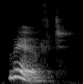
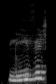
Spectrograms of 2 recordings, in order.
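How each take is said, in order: First: The ending is only a d sound. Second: The ending is said as a separate syllable. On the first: The speaker calls it right. "Depois do v, você só faz o D" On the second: The speaker calls it wrong. "Lived não"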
